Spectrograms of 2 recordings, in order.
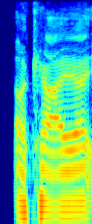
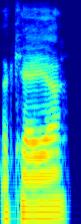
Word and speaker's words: Achaia: Achaia, either way. Achaia.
